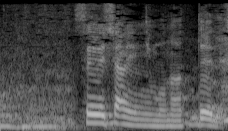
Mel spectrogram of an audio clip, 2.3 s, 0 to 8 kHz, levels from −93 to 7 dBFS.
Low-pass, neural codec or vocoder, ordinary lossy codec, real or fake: 7.2 kHz; codec, 16 kHz, 8 kbps, FreqCodec, larger model; MP3, 32 kbps; fake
